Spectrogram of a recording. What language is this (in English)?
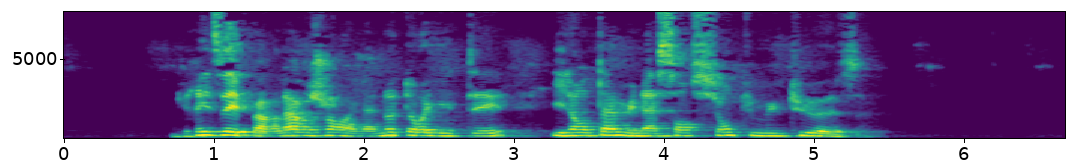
French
